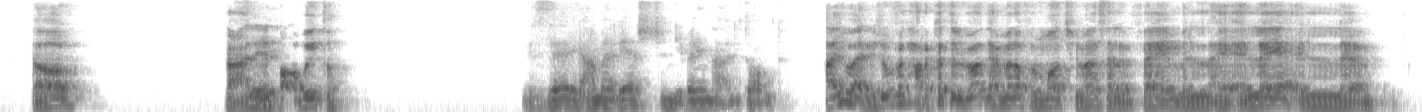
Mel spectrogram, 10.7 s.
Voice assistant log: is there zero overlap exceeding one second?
Yes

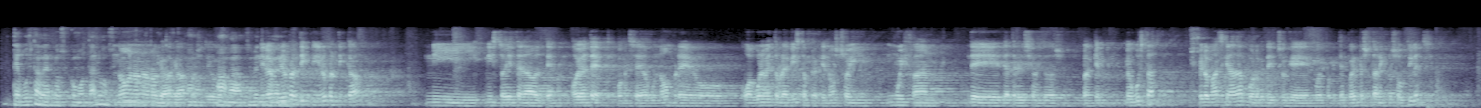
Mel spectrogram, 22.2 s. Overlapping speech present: Yes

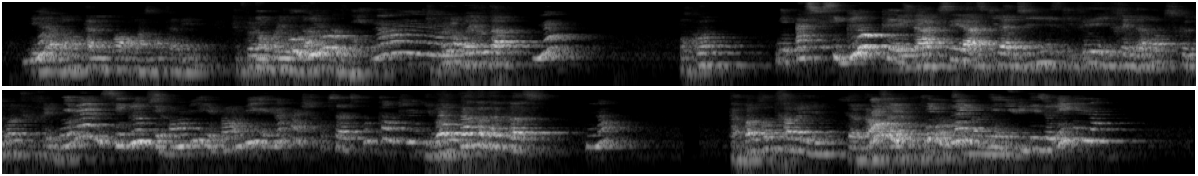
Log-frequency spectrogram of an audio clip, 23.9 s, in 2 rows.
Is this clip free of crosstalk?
No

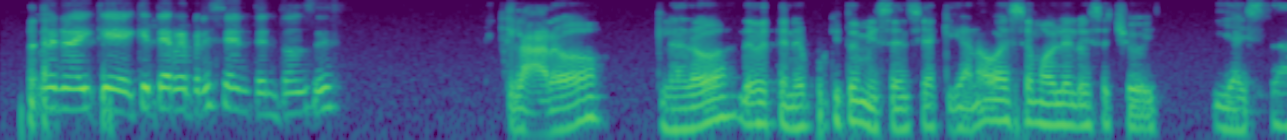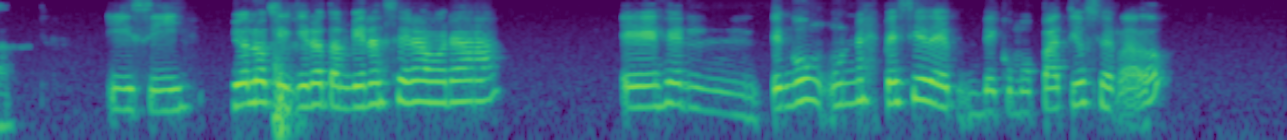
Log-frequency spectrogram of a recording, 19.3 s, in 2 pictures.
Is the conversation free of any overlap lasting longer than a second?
Yes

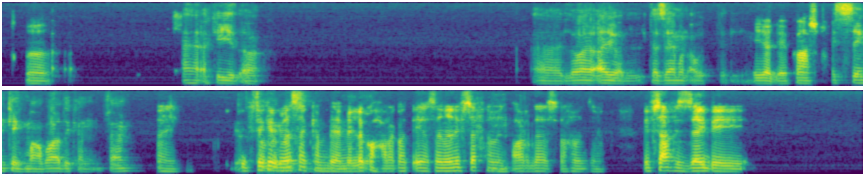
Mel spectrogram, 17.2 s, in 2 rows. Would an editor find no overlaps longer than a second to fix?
No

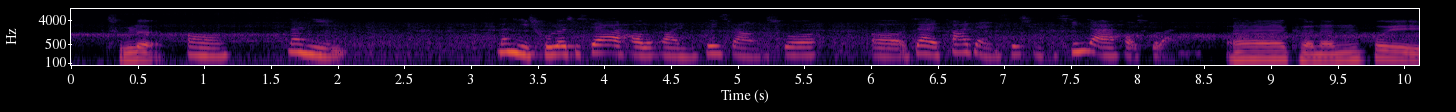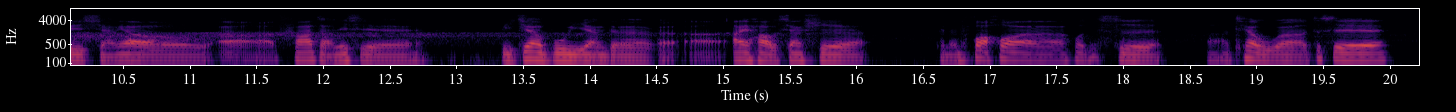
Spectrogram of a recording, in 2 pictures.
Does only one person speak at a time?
Yes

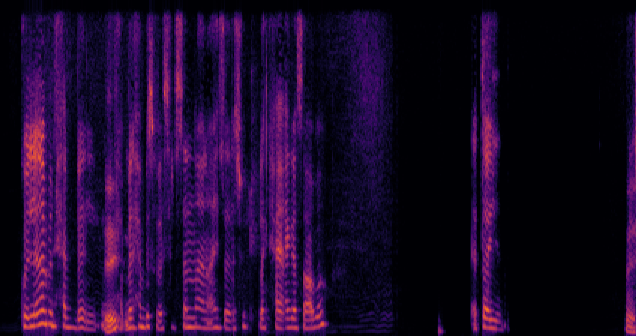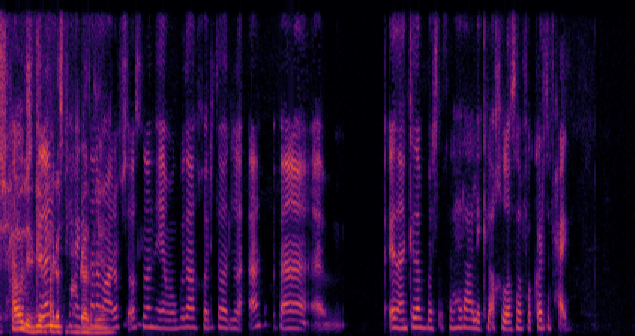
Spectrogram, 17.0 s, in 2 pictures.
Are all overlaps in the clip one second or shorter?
No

